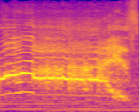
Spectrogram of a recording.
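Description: A woman's long scream, held at a high pitch for nearly two seconds and falling away at the end.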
